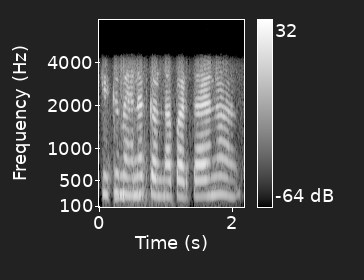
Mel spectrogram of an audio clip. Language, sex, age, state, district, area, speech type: Hindi, female, 18-30, Uttar Pradesh, Azamgarh, urban, conversation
